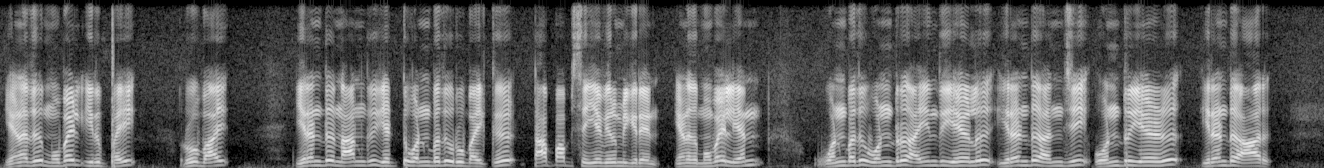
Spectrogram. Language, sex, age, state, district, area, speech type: Tamil, male, 30-45, Tamil Nadu, Chengalpattu, rural, read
